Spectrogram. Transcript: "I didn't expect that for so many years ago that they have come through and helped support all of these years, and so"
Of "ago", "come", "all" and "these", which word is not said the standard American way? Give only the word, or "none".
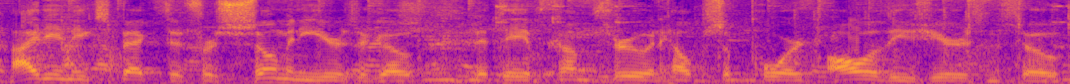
none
